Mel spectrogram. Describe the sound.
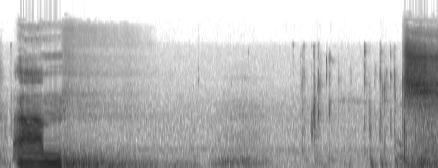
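Quiet typing on a computer keyboard: a short run of faint scattered key clicks sits between louder bursts of other sound at the start and end.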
